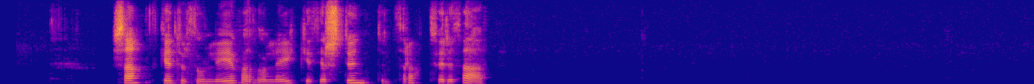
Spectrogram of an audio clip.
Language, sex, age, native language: Icelandic, female, 50-59, Icelandic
